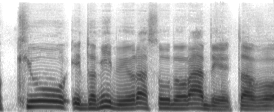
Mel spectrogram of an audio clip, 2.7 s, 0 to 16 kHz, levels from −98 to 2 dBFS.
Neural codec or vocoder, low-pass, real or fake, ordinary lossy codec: codec, 32 kHz, 1.9 kbps, SNAC; 14.4 kHz; fake; AAC, 96 kbps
